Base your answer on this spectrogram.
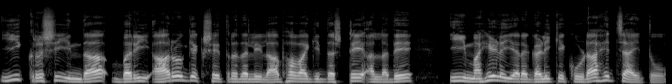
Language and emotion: Kannada, neutral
